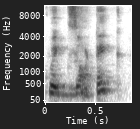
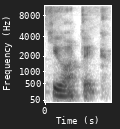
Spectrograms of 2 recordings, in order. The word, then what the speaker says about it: quixotic: Remember the X is silent, so it is not quick-sotic, it is quixotic.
